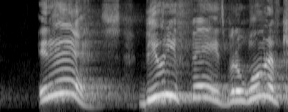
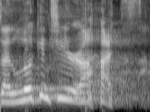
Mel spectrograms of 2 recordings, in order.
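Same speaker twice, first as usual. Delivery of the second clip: laughing; 5 dB louder than usual. Real, not acted. Quoting Solomon, laughing.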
